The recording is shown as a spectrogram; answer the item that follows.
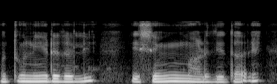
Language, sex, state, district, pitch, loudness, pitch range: Kannada, male, Karnataka, Bidar, 135 Hz, -15 LUFS, 125-150 Hz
